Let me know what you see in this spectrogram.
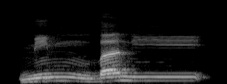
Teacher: اِلَى الْمَلَإِ मिम नून साकिन के बाद बा हर्फ इकलाब में से, तो यहाँ नून को छोटी मीम के साथ बदल कर पढ़ा जाएगा।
